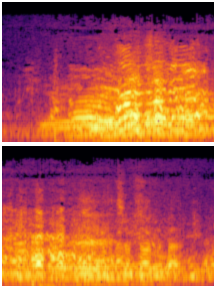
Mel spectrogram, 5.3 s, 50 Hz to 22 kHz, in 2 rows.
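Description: A crowd of overlapping voices chatters steadily outside the Wyandotte County Courthouse in Kansas City, Kansas, gathering around a 41-year-old man; a dense, lively babble that swells after the first half-second and holds loud throughout, with no single voice standing out.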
